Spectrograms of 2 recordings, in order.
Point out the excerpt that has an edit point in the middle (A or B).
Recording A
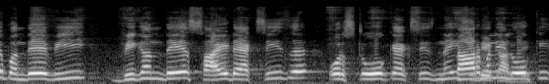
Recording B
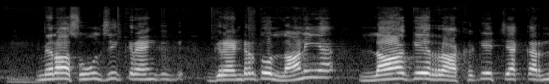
A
